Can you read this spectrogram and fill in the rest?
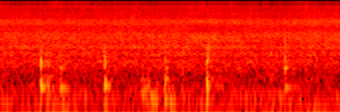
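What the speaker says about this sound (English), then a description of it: "now I am adding my coarsely chopped onion and mix them all together" Coarsely chopped onion frying with spices in a pan, a faint steady sizzle under soft, regular stirring taps roughly every half second.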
